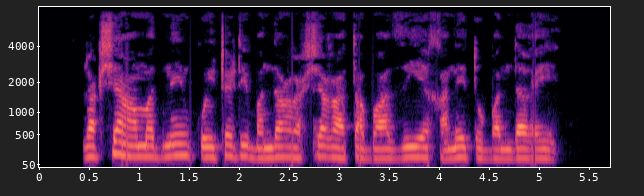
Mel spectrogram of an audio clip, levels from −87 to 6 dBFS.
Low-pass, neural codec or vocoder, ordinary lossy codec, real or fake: 7.2 kHz; none; AAC, 48 kbps; real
